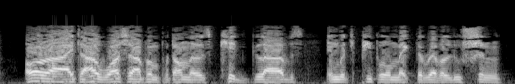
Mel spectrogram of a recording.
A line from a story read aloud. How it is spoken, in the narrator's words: Losef growled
